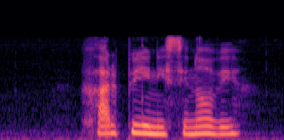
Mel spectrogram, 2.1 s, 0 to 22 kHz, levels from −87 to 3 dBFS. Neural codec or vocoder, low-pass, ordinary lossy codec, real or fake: none; 7.2 kHz; none; real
